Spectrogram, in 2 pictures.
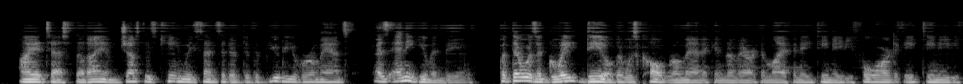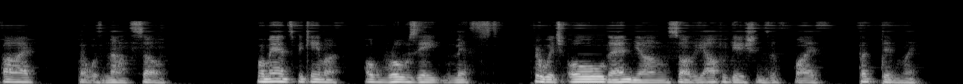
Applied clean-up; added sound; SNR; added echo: neural mask model DeepFilterNet 3.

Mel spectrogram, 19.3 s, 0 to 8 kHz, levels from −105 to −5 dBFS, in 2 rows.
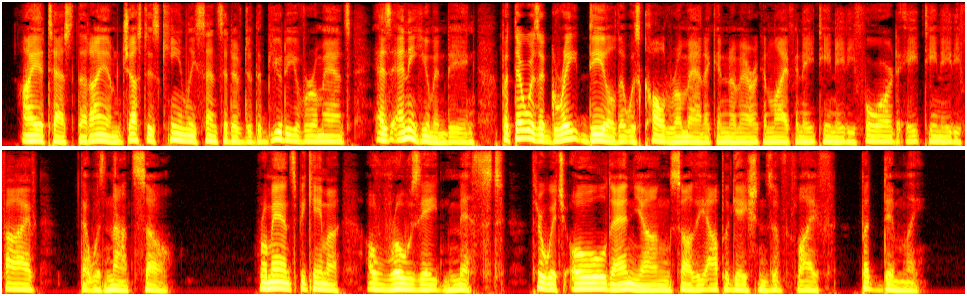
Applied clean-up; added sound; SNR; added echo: none; none; none; none.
